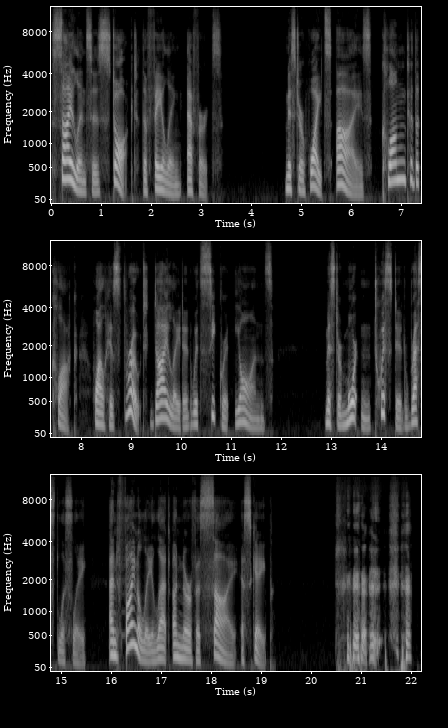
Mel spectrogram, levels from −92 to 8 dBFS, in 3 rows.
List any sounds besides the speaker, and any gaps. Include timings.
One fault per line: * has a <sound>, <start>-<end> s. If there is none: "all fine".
* has a laugh, 20.5-22.0 s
